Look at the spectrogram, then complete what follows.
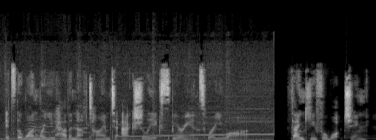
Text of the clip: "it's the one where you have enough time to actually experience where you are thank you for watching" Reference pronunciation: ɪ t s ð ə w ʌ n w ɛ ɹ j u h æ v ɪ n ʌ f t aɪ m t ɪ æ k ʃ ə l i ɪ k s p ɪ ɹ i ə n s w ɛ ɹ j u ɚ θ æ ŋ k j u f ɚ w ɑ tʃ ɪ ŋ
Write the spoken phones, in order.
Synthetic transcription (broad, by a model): ɪ t s ð ə w ʌ n w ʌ ɹ j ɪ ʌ v ɪ n ʌ f t aɪ m t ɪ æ k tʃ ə l i ɪ k s p ɪ ɹ i ə n s w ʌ ɹ j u ɚ θ æ ŋ k j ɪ f ɚ w ɑ tʃ ɪ ŋ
